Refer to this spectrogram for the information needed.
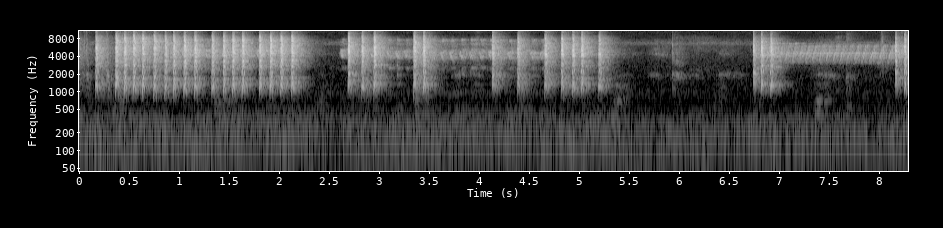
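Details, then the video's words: Eurasian tree sparrow chattering busily: a long run of fast, harsh chirps, then scattered short bursts and a steady thin high trill to close. "Burung gereja gacor !!!"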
